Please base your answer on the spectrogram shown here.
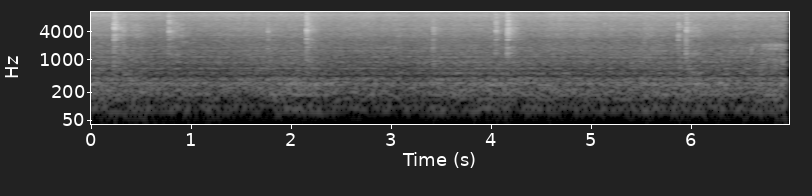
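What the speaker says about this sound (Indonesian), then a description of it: "Tumis sampai bumbu ini harum." A spice paste is stir-fried in a pan, giving a soft steady sizzle broken by periodic sharp scrapes and taps of the stirring utensil against the pan.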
